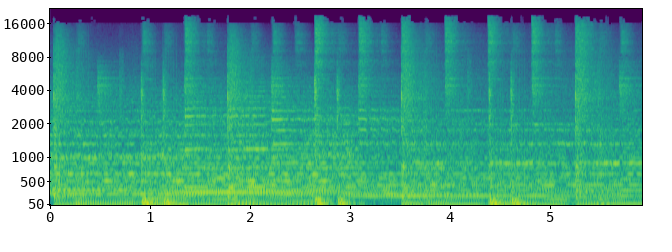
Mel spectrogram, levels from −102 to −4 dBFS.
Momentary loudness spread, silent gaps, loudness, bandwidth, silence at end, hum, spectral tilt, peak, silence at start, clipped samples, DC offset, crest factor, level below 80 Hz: 4 LU; none; -20 LUFS; 19 kHz; 0 s; none; -4.5 dB/octave; -4 dBFS; 0 s; under 0.1%; under 0.1%; 14 dB; -26 dBFS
